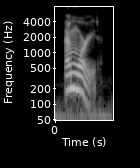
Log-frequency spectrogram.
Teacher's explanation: Your voice should be a little slower and your pitch should be slightly lower, especially on the word worried. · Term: the energy drops, the drop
